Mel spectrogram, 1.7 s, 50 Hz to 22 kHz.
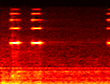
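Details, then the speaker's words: PECRON E3600LFP power station running about 1,500 W on a 2,000 W-limit inverter, overloaded on purpose by adding a load: instant fault with three high, piercing beeps. Cleared by turning off the output and resetting. "This is going to make it fault. As you see, it instantly, you see that? Now you hear the beeping."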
